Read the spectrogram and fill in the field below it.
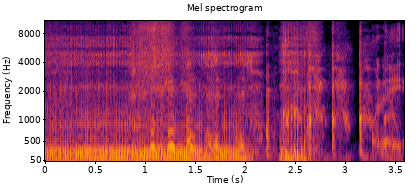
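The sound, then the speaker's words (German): A voice mimics loud snoring: a long, rasping, throaty drone for about two seconds, then broken into a few shorter snorts and breathy gasps. “Und ich habe das Schnarchen durch meine Musik gehört.”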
